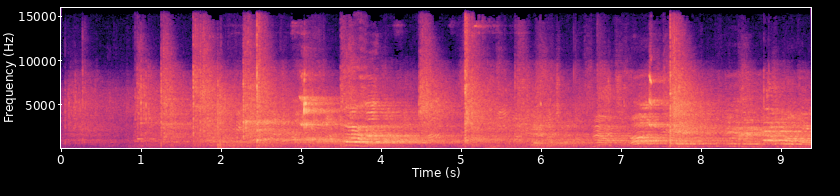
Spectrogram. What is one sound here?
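Rackets sharply hit a shuttlecock back and forth in a large echoing hall.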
